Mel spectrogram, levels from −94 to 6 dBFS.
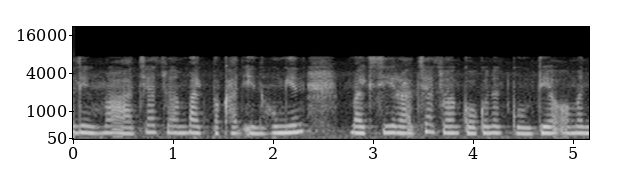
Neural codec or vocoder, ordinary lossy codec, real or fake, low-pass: none; none; real; 7.2 kHz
